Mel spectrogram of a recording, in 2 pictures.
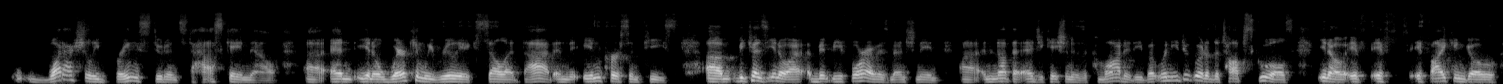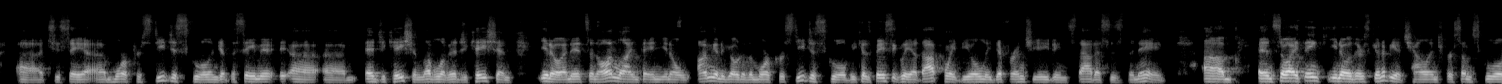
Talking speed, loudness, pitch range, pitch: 240 wpm, -22 LUFS, 115-135 Hz, 125 Hz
